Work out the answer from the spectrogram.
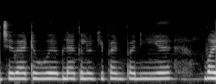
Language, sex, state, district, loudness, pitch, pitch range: Hindi, female, Himachal Pradesh, Shimla, -18 LUFS, 265 Hz, 260-265 Hz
